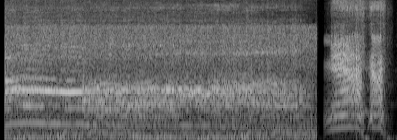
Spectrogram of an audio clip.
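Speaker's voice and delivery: long, loud, high guffaw; a huge mocking belly laugh; booming laugh. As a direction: laugh your head off at bad news. Laughing at the Saiyans' deaths.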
